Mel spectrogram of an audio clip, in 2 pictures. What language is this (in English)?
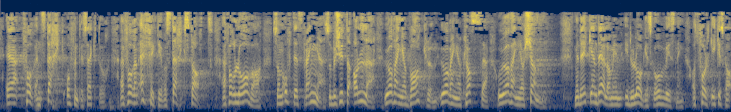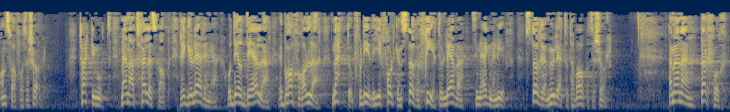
Norwegian Nynorsk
